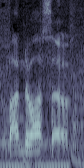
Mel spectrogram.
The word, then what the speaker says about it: Bondowoso: Bondowoso.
